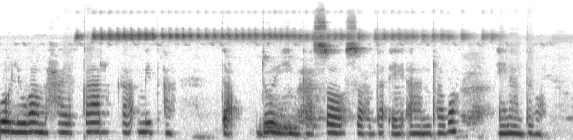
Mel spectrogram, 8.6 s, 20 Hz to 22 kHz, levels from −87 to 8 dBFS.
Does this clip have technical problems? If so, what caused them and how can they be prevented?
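No, there are no faults.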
